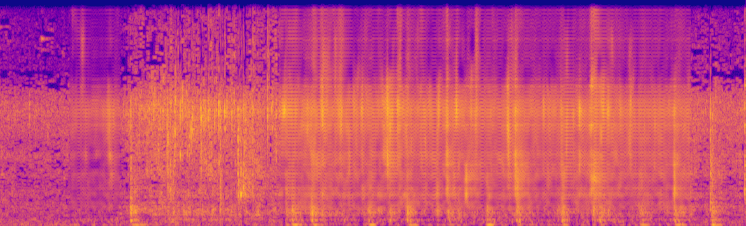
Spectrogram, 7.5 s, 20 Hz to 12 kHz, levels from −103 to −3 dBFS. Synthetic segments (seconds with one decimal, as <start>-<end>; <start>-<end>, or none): 0.7-1.2; 2.8-6.9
